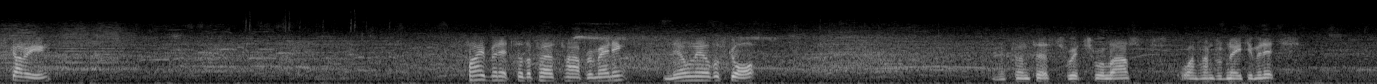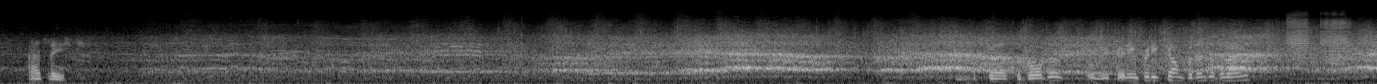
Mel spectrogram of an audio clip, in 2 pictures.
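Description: A stadium crowd roars steadily, swelling louder later on.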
